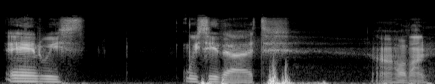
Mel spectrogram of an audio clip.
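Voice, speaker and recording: A man's voice: on the low side, expressive, slow pace, sharp tone, dry recording. A man casually reviewing a manga chapter, rambling along with fillers and restarts.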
